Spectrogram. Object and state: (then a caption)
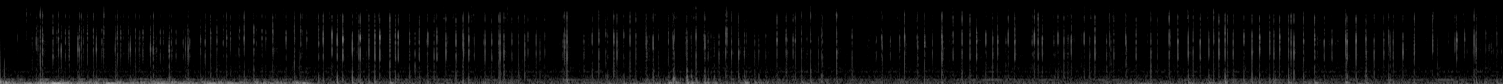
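Leather high-heel shoe. Long green-painted nails tap and scratch the shiny metallic gold leather upper of a single hollow high-heel shoe with teal accents and a black sole, held and stood on a table. Rapid, irregular taps and crackly scratches start with heavier low thumps for the first few seconds, then settle into a softer, steady stream of bright ticks and scrapes.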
